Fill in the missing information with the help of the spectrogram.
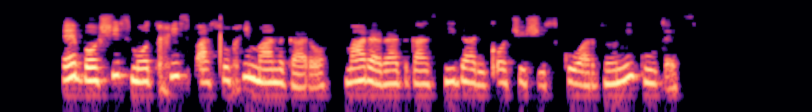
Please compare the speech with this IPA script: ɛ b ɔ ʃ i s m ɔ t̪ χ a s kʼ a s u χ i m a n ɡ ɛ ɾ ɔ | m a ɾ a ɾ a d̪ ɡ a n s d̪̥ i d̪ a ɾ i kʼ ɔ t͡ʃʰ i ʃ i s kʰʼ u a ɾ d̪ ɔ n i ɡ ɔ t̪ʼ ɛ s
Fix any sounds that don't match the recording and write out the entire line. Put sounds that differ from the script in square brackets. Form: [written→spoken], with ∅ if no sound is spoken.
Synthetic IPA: ɛ b ɔ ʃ i s m ɔ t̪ χ [a→i] s [kʼ→pʼ] a s u χ i m a n ɡ [ɛ→a] ɾ ɔ | m a ɾ a ɾ a d̪ ɡ a n s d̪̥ i d̪ a ɾ i kʼ ɔ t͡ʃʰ i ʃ i s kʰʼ u a ɾ d̪ ɔ n i ɡ [ɔ→u] t̪ʼ ɛ s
